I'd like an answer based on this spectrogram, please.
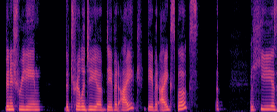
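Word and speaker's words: David Icke: I did just finish reading the trilogy of David Ike, David Ike's books.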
